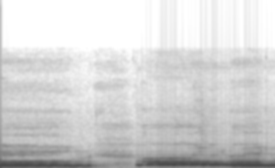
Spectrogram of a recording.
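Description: A voice chanting a slow meditative melody in long held notes. It stops for a brief pause at about one and a half seconds and comes back in at two seconds.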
